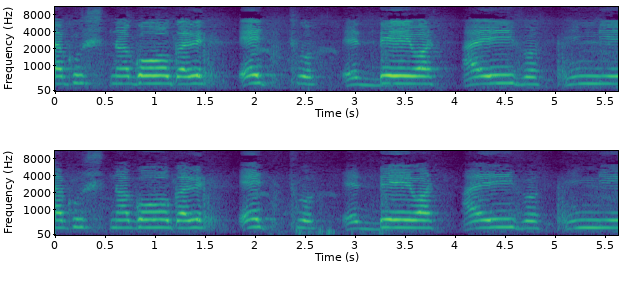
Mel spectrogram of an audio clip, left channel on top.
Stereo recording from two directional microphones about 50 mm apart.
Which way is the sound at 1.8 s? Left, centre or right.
Centre.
